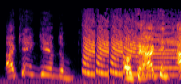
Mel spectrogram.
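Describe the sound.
A man speaks briefly, then a loud, harsh buzzer blares for over a second, a rich, rasping tone that wavers slightly in pitch before cutting off.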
